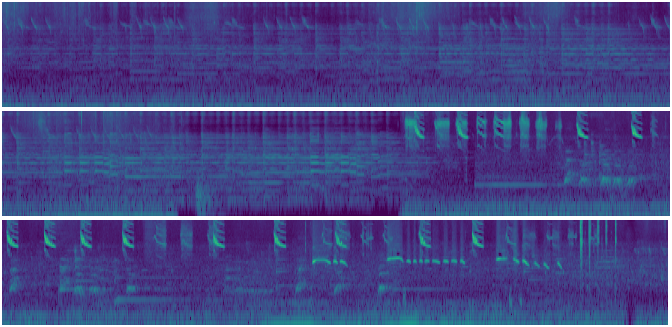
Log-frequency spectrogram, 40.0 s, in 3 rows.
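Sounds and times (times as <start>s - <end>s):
bird chirping high calls: 0.0s - 11.7s, 21.4s - 39.2s
bird warbling and trilling: 0.0s - 11.7s, 21.4s - 39.2s
guitar music: 0.0s - 39.2s
sharp clicks: 38.2s - 39.1s.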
